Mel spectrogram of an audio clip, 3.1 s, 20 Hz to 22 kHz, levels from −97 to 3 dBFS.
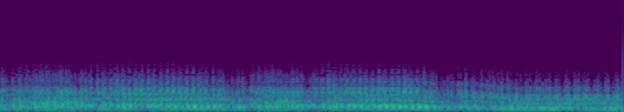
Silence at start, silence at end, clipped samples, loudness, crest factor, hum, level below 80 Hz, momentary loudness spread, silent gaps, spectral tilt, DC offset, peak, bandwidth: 0 s; 0 s; under 0.1%; -42 LUFS; 14 dB; none; -72 dBFS; 5 LU; none; -11 dB/octave; under 0.1%; -28 dBFS; 2.3 kHz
